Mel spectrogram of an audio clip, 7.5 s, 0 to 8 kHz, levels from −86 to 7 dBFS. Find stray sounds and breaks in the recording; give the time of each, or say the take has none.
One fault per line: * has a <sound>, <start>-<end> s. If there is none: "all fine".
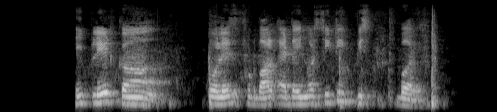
all fine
